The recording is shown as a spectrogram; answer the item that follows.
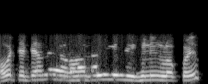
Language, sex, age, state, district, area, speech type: Assamese, male, 30-45, Assam, Lakhimpur, rural, conversation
